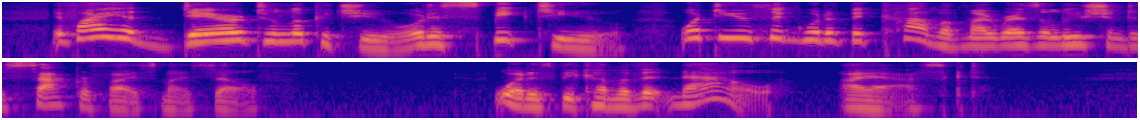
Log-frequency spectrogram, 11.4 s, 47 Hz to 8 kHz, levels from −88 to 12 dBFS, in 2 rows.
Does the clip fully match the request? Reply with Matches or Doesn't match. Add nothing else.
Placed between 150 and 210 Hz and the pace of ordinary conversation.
Matches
